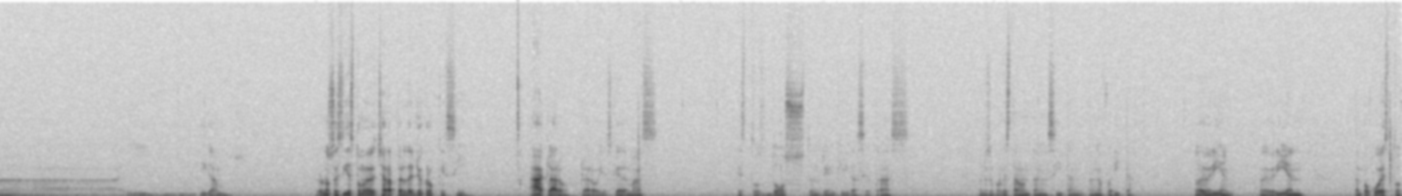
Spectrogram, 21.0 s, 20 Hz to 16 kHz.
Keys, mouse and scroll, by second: 0.3-2.8 drag, 3.7-5.3 drag, 5.9-7.8 middle drag, 10.0 shift+right click, 10.6 shift+right click, 11.3 shift+right click, 13.5-15.7 drag, 17.0 right click, 17.6 right click, 18.3-19.7 drag, 20.4 right click.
